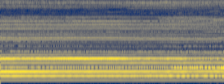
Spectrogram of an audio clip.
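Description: A long 'Om' chanted in unison by a group of voices, held on one steady low pitch without a break.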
